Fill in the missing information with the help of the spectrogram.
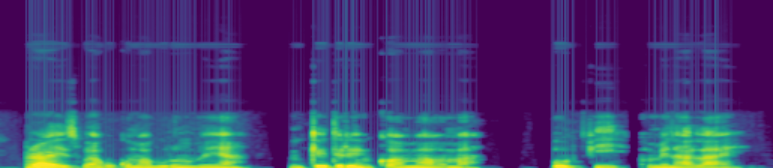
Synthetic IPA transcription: ɾa˦ɪ˨sba˨kʷʊ˦kʷʊ˦ma˨ɡ͡bu˨ɾo˦o˨me˦ja˦ | ŋ̩˨ke˦di˨ɾe˦ŋ̩˨kɔ˦a˦ma˦ɔ˦ma̰˨ | o˦pḭ˨o˨me˦na˨la̰˦ɪ˦

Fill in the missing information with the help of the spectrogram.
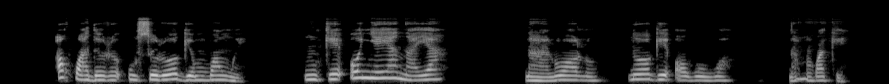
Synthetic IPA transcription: ɔ˦kʷa˨dʊ˨ɾo˨ʔu˨so˨ɾo˨˦o˦ɡe˨ŋ͡m̩˦ɡ͡ba˦ŋʷe˨ | ŋ̩˨ke˦ʔo˦ɲe˦ja˦na˨ja˦ | na˨a˨lʊ˦ɔ˦lʊ˦ | no˦ɡe˦ʔɔ˨ɡʷʊ˨wɔ˦ | na˨ŋ͡m̩˦ɡ͡ba˦ke˨

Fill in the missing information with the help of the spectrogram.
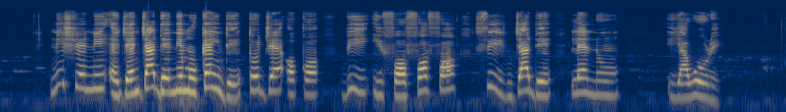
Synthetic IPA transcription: nĩ˨˦ʃe˧nĩ˧ɛ˨d͡ʒɛ˨˦n̩˦d͡ʒa˦de˧nĩ˦mũ˧kɛ˦ĩ˨de˨˦to˦d͡ʒɛ˦ʔɔ˧kɔ˧ | bi˦i˦˨fɔ˨fɔ˦fɔ˦ | si˦˨n̩˦d͡ʒa˦de˧ | lɛ˦nũ˧ | i˨ja˨wo˦˨ɾɛ˨

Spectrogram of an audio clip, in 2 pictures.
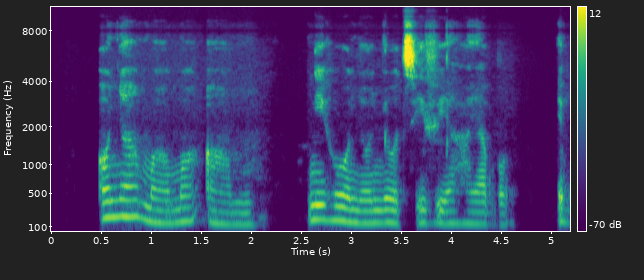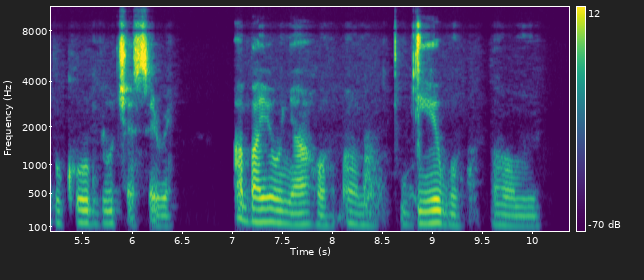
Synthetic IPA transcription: o˦ɲa˦a˦ma˨ma˦a˨m̩˦ | ni˦ɦo˦˨ɲ˨o˦ɲe˦o˦˨ti˦vi˦a˦ɦa˦ja˦bʊ˨ | e˦bu˨kʰo˦bi˦u˦t͡ʃḛ˨sɪ̰˨ɾɪ˨ | a̰˦ba˨jo˦˨ɲa˦a˦ɦʊ˨ɔ˨m̩˨dɪ˨e˦wu˨ɔ˨m̩˦

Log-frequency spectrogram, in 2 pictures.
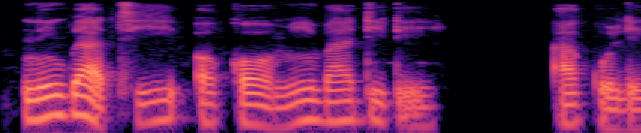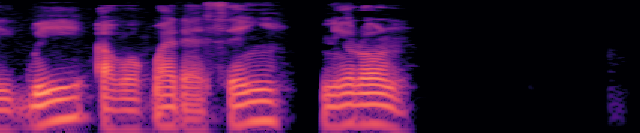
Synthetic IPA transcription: nĩ˦ɡ͡ba˦˨tʰi˨˦ɔ˧kɔ˧˨mĩ˨˦ba˦di˦˨dḛ˧ | a˧ko˨le˨ɡ͡be˨˦a˦˨wɔ˨k͡pa˧da̰˨ɛ˨sɛ˨˦j̃ĩ˦˨ | nĩ˨˦ɾɔ˦ɾ̃ũ˨

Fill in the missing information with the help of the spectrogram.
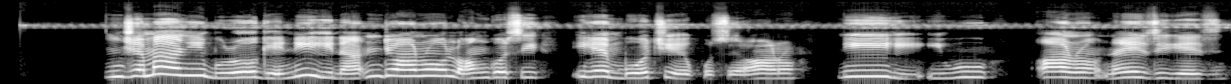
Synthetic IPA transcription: n̩˨d͡ʒe˨ma˦˨ɲɪ˦ɡ͡bu˨ɾo˦ɡe˨ni˦ɦi˨na˨n̩˦dɪ˦ɔ˦ɾʊ˦lɔ˨ŋ̩˦ɡo˦si˦ | i˦ɦe˦ŋ͡m̩˨ɡ͡bo˦t͡ʃi˦e˨kʷʊ˨sɪ˨ɾɔ˦ɾʊ˦ | ni˦ɦi˨i˨wu˦ | ɔ˦ɾʊ˦na˨e˦zi˦ɣe˦zi˦

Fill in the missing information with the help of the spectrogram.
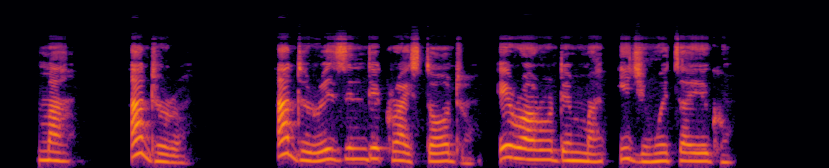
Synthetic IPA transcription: ma˨ | a˦dʊ˨ɾʊ˨ | a˦dʊ˨ɾʊ˨e˦zi˦n̩˦dɪ˦kɾa˦˨ɪ˨stɔ˦dʊ˨ | ɪ˦ɾɔ˦ɾʊ˦dɪ˦m̩˦ma˦i˦d͡ʒi˨ŋʷe˦ta˦e˦ɡu˦

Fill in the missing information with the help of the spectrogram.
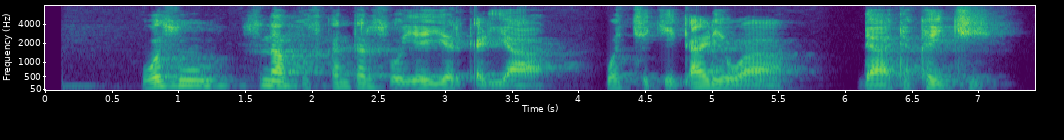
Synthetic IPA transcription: wɐ˦su˦sʊ˦naː˨ɸʊ˨skɐ˦ntɐ˨rsoː˨jɐ˦jːɐ˨rkʼɐ˨ɽjaː˦ | wɐ˨t͡ʃːe˨kʲeː˨kʼaː˦ɽeː˨waː˦ | da˨ta˨ka˦jt͡ʃiː˦

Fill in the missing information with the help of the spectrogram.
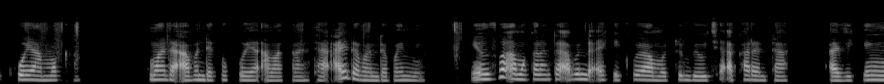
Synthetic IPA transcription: kʰʷoː˦jaː˦mɐ˦kʰa˨ | kʷʊ˦ma˦da̰˨ʔa̰˨bɪ˦nda˨ka˦kʷoː˦jaː˦ʔa̰˨mɐ˦kɐ˦ɾɐ˦ntaː˦ʔa̰˦jdɐ˨bɐ˨ndɐ˨bɐ˦nːeː˨ | jɐ˨nzu˦ʔa˨mɐ˦kɐ˦ɾɐ˦ntaː˦ʔa̰˨bɪ˦nda̰˨ʔa˦kʲeː˨kʰa˦waː˨mʊ˨tʊ˦˨mbeː˨wʊ˦t͡ʃḛ˦ʔa̰˨kɐ˦ɾɐ˨ntaː˦ | ʔa˨d͡ʒɪ˨kʲɪ˦ŋ

